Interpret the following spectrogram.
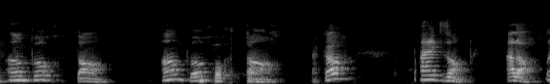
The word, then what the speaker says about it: important: Então, não vou falar important. Aqui não tem como eu falar tan, porque o sufixo, ó, AN, né? Tem o T. O T é mudo, mas important.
